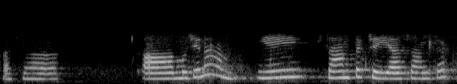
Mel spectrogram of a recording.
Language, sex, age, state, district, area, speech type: Urdu, female, 18-30, Uttar Pradesh, Ghaziabad, rural, conversation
